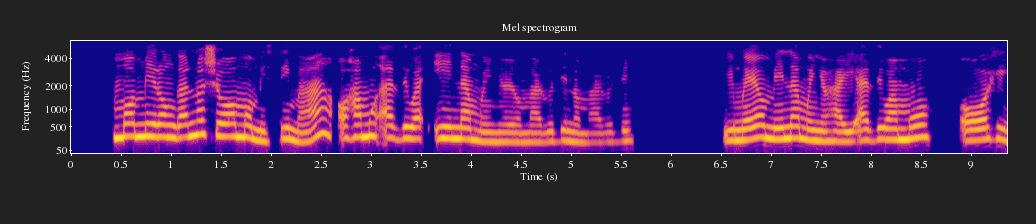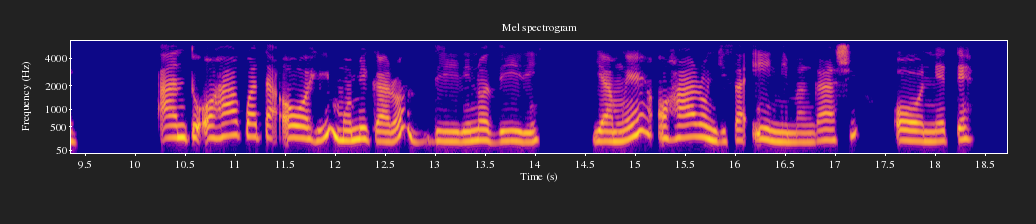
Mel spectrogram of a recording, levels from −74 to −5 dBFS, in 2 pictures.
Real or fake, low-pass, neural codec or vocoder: real; 5.4 kHz; none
